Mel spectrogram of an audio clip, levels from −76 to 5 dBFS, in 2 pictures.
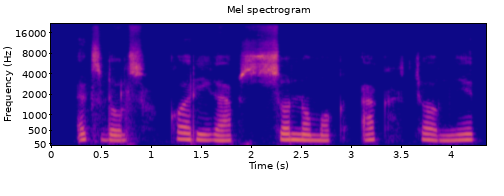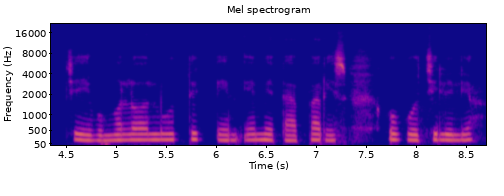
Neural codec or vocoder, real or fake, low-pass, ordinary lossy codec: codec, 44.1 kHz, 7.8 kbps, DAC; fake; none; none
